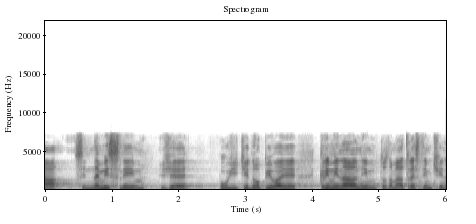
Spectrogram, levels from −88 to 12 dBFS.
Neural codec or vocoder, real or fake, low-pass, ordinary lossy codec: none; real; 7.2 kHz; AAC, 64 kbps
